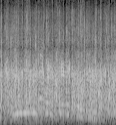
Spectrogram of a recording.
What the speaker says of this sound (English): give these guys a round of applause again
